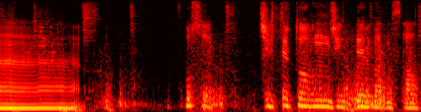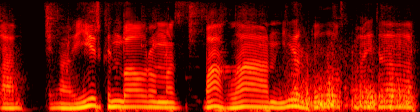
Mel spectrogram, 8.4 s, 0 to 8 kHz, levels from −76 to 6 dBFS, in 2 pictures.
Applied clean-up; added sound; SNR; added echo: neural mask model RNNoise.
